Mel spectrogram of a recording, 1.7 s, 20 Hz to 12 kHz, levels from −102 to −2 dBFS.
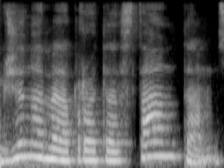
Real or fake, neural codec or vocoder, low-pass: fake; vocoder, 48 kHz, 128 mel bands, Vocos; 10.8 kHz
